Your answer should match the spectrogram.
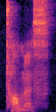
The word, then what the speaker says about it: Thomas: There are very few exceptions where th is pronounced as a simple t. We have Thomas, Thames, time, Thailand, and potentially just a couple more.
